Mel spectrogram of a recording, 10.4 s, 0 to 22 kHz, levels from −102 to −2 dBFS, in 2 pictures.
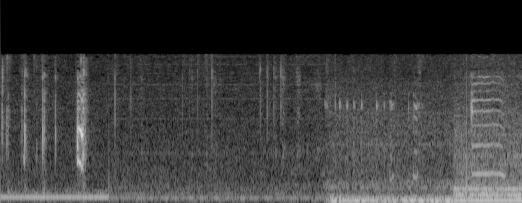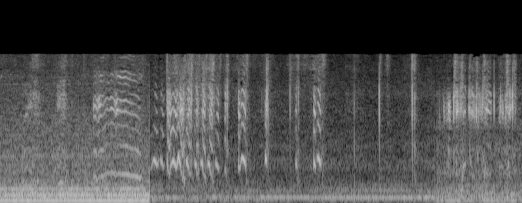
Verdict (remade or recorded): recorded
